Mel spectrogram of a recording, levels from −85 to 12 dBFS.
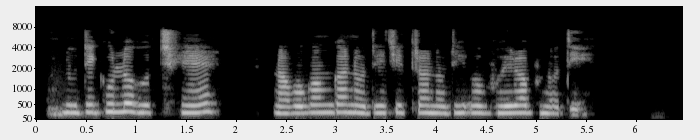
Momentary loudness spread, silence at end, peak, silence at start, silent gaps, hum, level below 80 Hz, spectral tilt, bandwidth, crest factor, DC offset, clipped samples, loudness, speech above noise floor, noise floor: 7 LU; 0.95 s; -2 dBFS; 0.1 s; none; none; -62 dBFS; -4 dB/octave; 7.6 kHz; 16 dB; under 0.1%; under 0.1%; -17 LUFS; 73 dB; -89 dBFS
